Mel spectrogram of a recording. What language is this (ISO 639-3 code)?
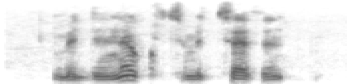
kab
